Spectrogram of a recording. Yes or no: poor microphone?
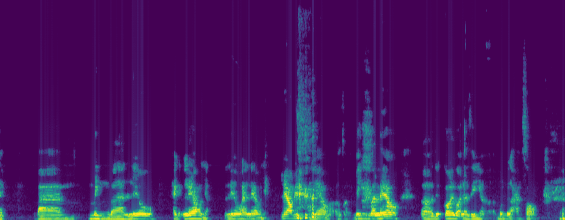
yes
